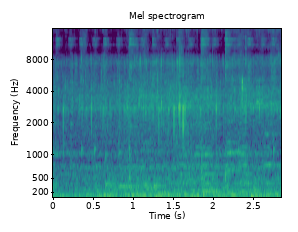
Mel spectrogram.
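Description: Onions sizzle steadily in hot oil with cumin and dried chilies for yellow daal tadka, a continuous close frying hiss with faint scraping as they are stirred, no voices.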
